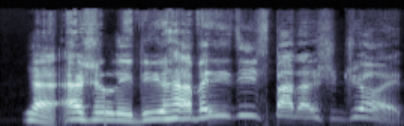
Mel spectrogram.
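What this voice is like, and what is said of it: Put-on Spanish accent. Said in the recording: “This is a Spanish accent, by the way. ... Oh, that's really good. ... do you like my Spanish accent?”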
